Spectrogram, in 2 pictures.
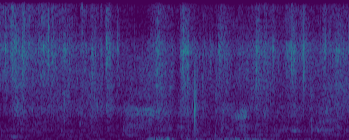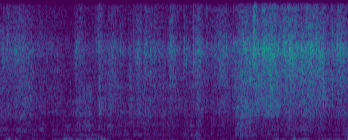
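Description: A playful pet dog romping with another dog outdoors, scuffling sounds and occasional short barks at moderate distance, fairly quiet, with faint bird calls in the background.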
